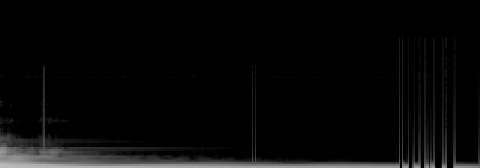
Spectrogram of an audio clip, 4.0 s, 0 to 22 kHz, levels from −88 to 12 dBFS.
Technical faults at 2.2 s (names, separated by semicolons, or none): repeated buffer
